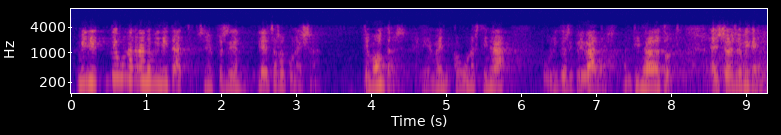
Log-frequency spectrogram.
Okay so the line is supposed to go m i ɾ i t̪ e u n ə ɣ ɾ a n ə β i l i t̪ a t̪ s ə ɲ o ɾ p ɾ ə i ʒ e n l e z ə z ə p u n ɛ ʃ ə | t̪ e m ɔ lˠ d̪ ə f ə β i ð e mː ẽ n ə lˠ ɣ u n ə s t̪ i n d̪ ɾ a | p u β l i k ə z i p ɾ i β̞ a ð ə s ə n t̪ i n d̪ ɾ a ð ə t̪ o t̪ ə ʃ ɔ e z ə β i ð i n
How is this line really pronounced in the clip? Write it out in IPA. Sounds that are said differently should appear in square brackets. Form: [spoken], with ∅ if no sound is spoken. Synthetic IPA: m i ɾ i t̪ e u n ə ɣ ɾ a n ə β i l i t̪ a t̪ s ə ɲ o ɾ p ɾ ə i [ð] e n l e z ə z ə [k] u n ɛ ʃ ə | t̪ e m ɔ lˠ [t̪] ə [s] ə β i ð e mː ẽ n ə lˠ ɣ u n ə s t̪ i n d̪ ɾ a | p u β l i k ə z i p ɾ i β̞ a ð ə s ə n t̪ i n d̪ ɾ a ð ə t̪ o t̪ ə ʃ ɔ e z ə β i ð [e] n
